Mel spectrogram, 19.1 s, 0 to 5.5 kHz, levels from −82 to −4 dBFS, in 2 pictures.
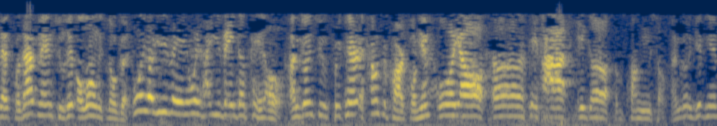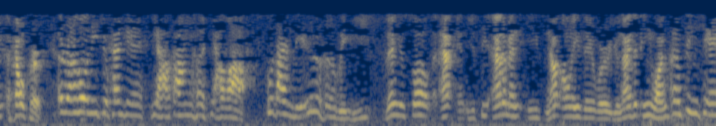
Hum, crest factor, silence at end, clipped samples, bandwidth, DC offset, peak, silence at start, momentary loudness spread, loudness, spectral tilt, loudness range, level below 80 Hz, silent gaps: none; 20 dB; 0 s; under 0.1%; 5.4 kHz; under 0.1%; 0 dBFS; 0 s; 17 LU; -19 LUFS; -8 dB/octave; 11 LU; -50 dBFS; none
